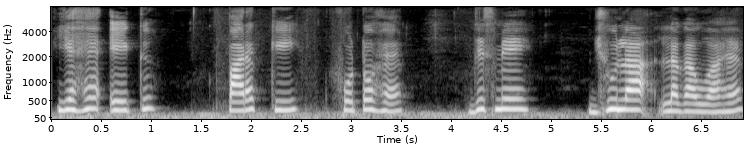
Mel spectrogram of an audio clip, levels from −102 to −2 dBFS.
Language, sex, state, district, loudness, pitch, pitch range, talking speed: Hindi, male, Jharkhand, Jamtara, -17 LUFS, 245 Hz, 225-265 Hz, 105 wpm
